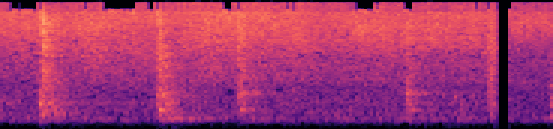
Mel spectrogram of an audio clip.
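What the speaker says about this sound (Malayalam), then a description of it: "നന്നായി ഒന്ന് വഴറ്റിയെടുക്കാം." Ginger and garlic sautéing in a pan for a toddy-shop style pork fry, a steady soft sizzle with a few louder stirring scrapes of the spatula at intervals.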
